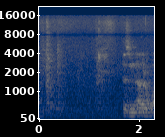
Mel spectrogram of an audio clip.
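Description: An indistinct person's voice, fading out at the start and coming back near the end, with a few faint short knocks in the quieter middle.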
